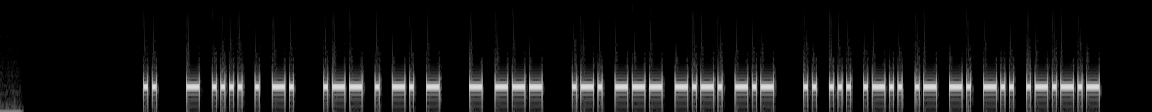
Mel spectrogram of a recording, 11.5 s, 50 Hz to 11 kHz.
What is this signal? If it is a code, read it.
Morse code, heard as a keyed tone, about 28 wpm, 700 Hz. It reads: I THEN WENT TO ROCK ISLAND.
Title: Sentences from Top 1000 Words - Review Part 3 - 28wpm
